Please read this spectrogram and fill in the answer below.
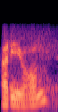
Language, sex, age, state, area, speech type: Sanskrit, male, 18-30, Haryana, rural, conversation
